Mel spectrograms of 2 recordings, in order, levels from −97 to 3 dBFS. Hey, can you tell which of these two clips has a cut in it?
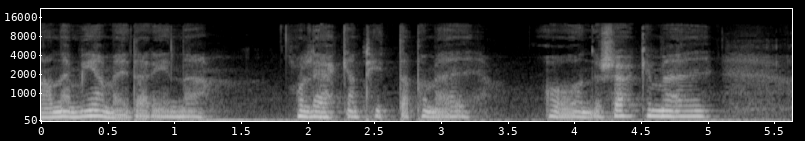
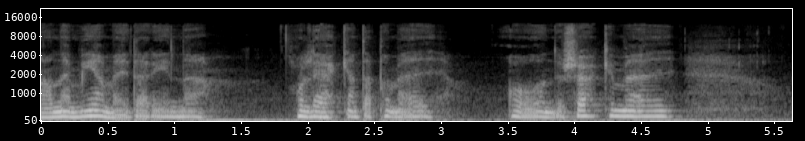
second; 1 cut; at 2.4 s

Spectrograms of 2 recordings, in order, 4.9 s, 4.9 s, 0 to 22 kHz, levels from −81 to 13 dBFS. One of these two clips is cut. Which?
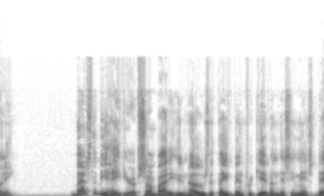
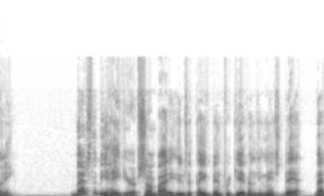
second; 2 cuts; at 2.8 s, 3.8 s

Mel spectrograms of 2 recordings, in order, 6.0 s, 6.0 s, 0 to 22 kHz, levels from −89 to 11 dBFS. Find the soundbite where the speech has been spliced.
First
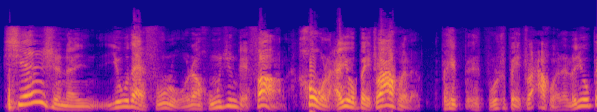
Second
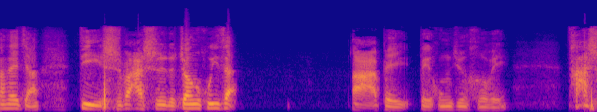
first; 1 cut; at 2.9 s

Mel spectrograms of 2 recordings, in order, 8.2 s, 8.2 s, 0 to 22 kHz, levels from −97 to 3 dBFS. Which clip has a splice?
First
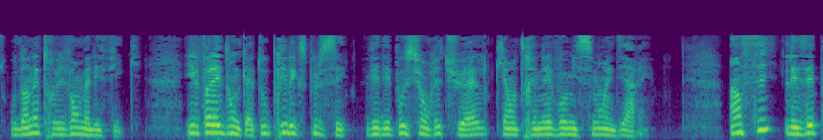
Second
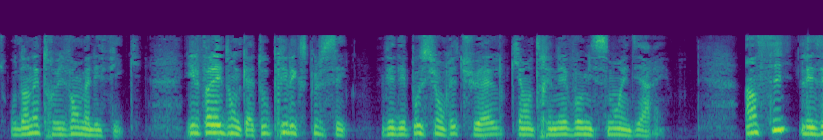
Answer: first; 1 cut; at 3.6 s

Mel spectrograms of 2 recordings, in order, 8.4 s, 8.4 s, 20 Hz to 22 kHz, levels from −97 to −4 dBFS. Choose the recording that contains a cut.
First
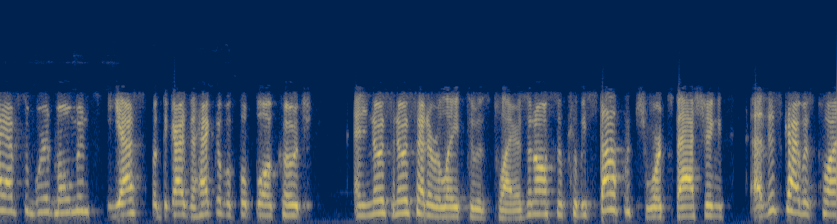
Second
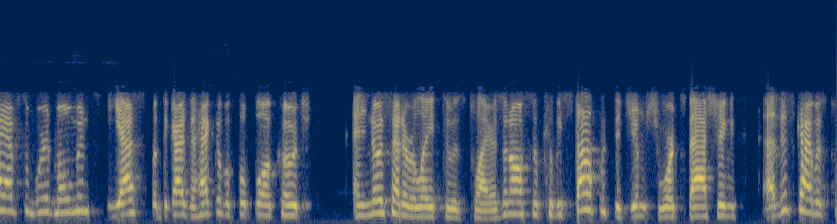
first; 2 cuts; at 3.9 s, 6.4 s

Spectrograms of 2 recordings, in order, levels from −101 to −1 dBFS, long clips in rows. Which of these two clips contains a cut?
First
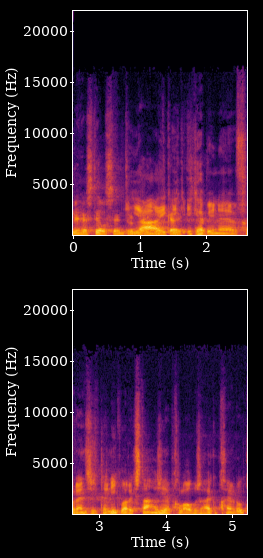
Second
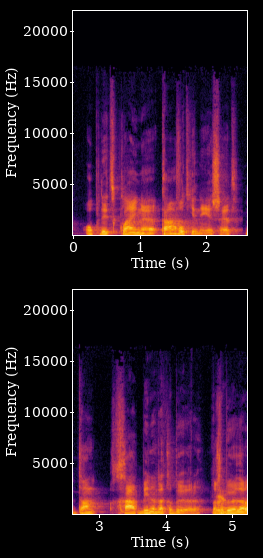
second; 4 cuts; at 1.3 s, 2.5 s, 3.6 s, 4.0 s

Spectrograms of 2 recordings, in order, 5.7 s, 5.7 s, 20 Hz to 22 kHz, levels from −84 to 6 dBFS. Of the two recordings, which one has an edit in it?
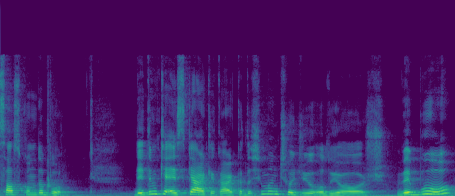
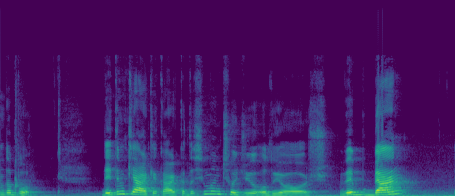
second; 2 cuts; at 1.6 s, 4.5 s

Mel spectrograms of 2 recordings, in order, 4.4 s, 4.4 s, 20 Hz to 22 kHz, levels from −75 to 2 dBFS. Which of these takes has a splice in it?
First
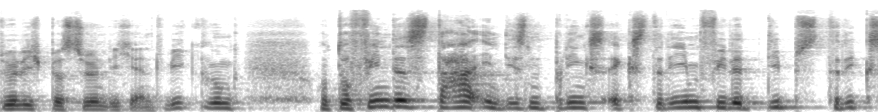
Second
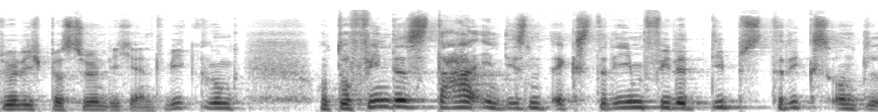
second; 1 cut; at 2.7 s

